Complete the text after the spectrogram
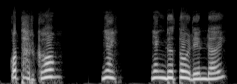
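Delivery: high, fast, rushed disbelief; urgent excitement. Acted. Bà Thi begging to be taken to her husband, high fast urgency. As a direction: blurt it out in a high rush.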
